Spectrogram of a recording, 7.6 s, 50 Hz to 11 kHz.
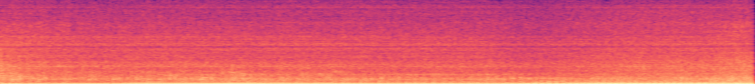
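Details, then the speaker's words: Mercruiser 140 boat engine swapped into an S10 with GM ECU tune, not staying in closed loop: pedal held still at about 15, note climbs, dips, climbs again; rpm surging as spark advance jumps to about 35 degrees. "I didn't have, after it revved up, my foot was off. It's all spark."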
